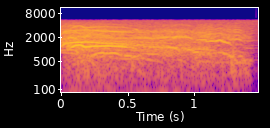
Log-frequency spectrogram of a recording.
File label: Crowd Chatter; PC; MARIOSFUNDAMENTALS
